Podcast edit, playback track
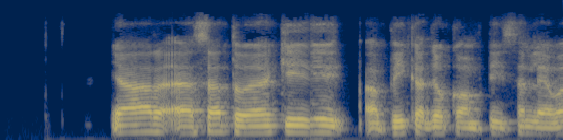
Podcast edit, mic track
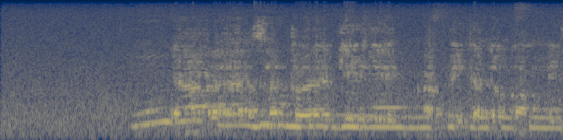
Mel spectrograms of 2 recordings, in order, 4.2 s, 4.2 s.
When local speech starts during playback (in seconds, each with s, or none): 1.0 s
